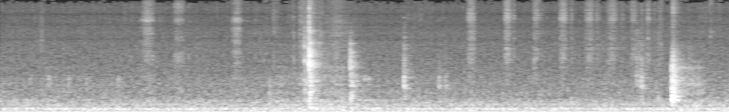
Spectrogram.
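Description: Faint pencil strokes scratching on drawing paper, with two short sharp ticks of the pencil, about three seconds in and near the end.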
